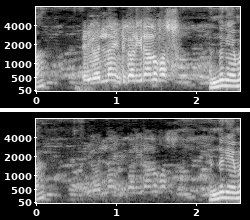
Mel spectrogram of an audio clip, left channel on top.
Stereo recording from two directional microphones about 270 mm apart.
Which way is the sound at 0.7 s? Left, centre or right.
Left.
